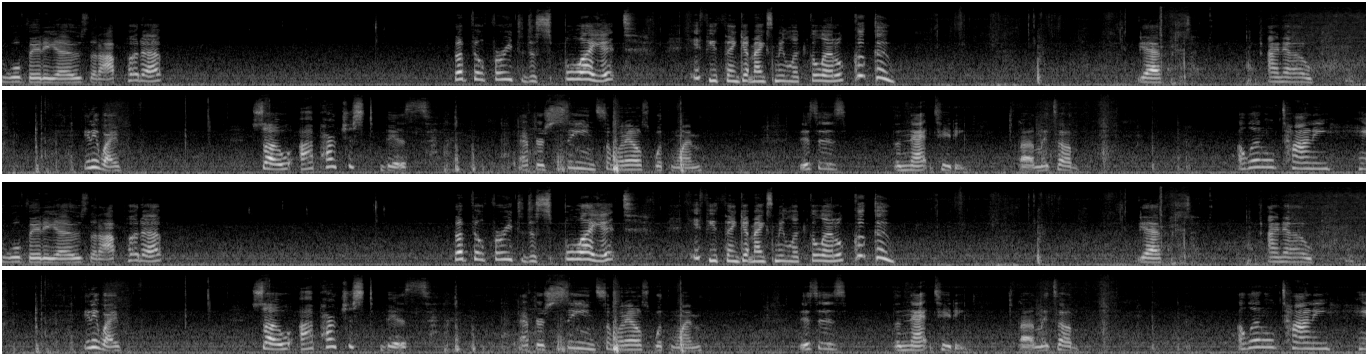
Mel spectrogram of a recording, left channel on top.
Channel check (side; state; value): both; normal; correlation 0.88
